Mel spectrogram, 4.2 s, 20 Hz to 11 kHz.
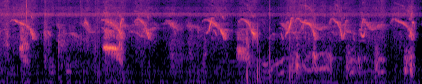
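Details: Nine chicks of mini and Brahma breeds beside two mother hens, October 24, 2024. Overlapping thin peeps sweep down from high pitch, one brief louder whistle near the start and a few low clucks later.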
